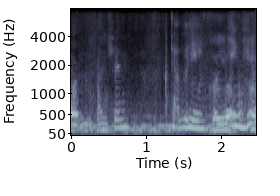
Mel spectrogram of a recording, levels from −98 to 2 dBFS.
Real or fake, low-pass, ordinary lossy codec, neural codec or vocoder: fake; 7.2 kHz; none; codec, 16 kHz, 2 kbps, FreqCodec, smaller model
